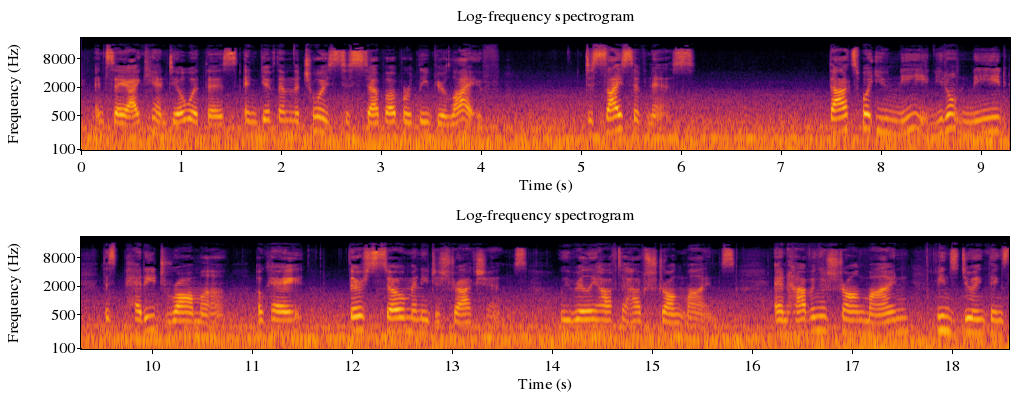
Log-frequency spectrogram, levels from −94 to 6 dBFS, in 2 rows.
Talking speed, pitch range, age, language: 160 wpm, 185-225 Hz, 20-39, English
